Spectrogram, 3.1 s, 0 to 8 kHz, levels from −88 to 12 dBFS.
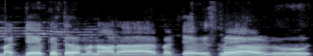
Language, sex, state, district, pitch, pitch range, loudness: Hindi, male, Bihar, Bhagalpur, 140 Hz, 135-145 Hz, -15 LUFS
